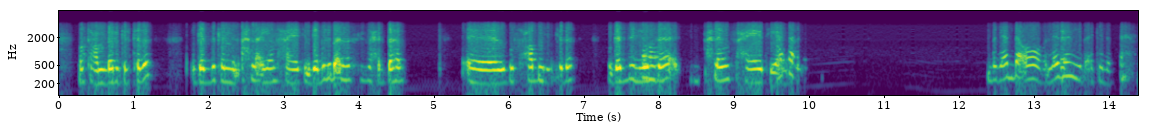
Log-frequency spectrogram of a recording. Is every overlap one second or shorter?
Yes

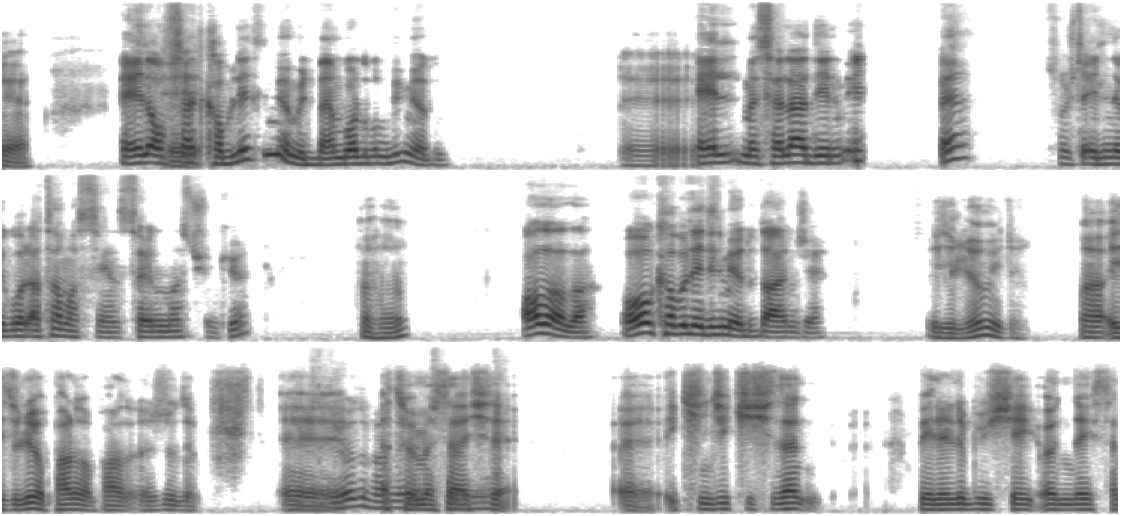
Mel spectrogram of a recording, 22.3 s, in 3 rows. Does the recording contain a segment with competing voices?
Yes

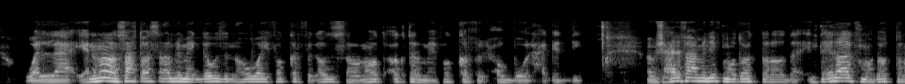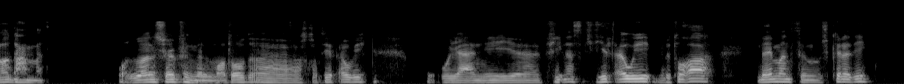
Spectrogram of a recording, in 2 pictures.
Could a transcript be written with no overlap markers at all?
Yes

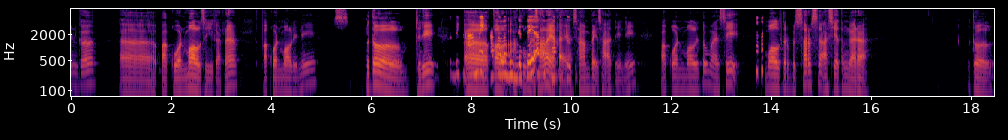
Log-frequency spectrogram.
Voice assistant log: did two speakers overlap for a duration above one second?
Yes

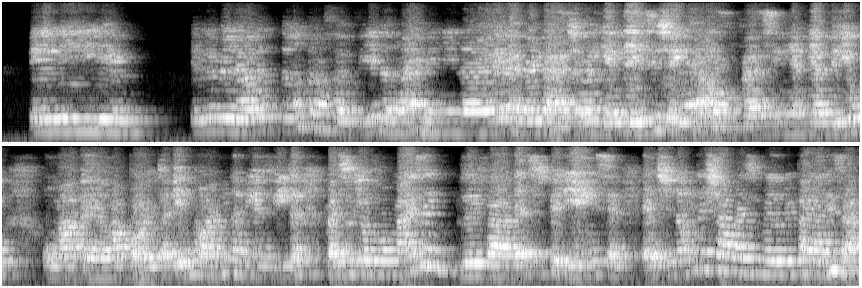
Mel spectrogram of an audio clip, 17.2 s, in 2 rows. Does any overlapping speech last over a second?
Yes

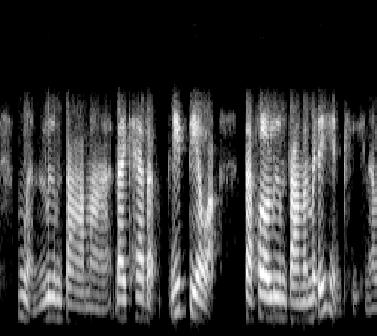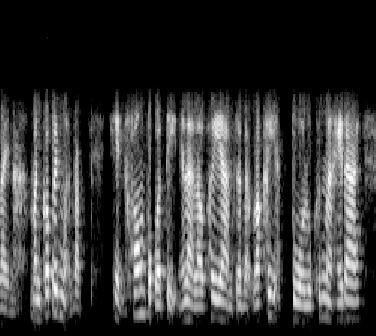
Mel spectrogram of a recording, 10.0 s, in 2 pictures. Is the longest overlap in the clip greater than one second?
No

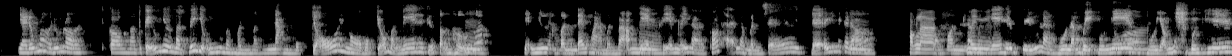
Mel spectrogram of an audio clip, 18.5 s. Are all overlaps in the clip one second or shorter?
Yes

